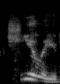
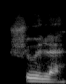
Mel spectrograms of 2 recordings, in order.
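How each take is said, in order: First: The name is said with an American pronunciation. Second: The name is said with a German pronunciation.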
